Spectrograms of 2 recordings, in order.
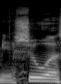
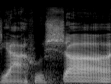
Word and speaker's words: Yeshua: yeah I know that some people pronounce Jesus name Yeshua some of them pronounce it as Yahoo sha and all kinds of other different pronunciations I'm just going to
